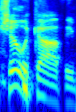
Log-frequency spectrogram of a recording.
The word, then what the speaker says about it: Chillicothe: It, so how it's spelt is Chillicoth, but they're just like it's called Chilla Coffee, bro.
